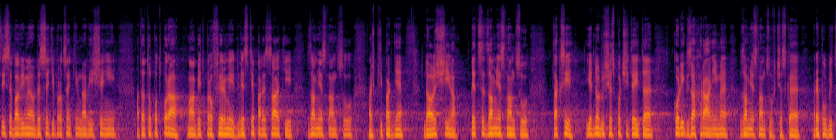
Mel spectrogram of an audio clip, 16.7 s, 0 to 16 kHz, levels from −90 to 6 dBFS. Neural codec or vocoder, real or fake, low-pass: none; real; 14.4 kHz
